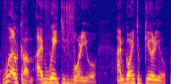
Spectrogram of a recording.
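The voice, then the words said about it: Mock Russian movie-villain accent. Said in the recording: “let's not even get started on the accents... terrible voice... like straight out of like a Rambo 7... Like Russian accent”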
